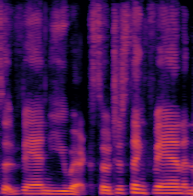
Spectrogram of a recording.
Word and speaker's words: Van Ewyk: If it was my mother-in-law, she would say Van Awick. If it was my husband's auntie, it would say Van Vanwick. But, uh, my husband and I pronounce it Van Uick.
